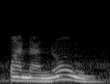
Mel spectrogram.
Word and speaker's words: pananong: Pantukoy na pananong pananong. Pananong means interrogatives. First syllable pa. Second syllable na. Third syllable nung. The third syllable has the accent panong panan interoges in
